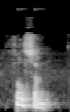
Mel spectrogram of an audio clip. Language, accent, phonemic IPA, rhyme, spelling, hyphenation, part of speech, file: English, Southern England, /ˈfʊlsəm/, -ʊlsəm, fulsome, ful‧some, adjective, LL-Q1860 (eng)-fulsome.wav
- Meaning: 1. Offensive to good taste, tactless, overzealous, excessive 2. Excessively flattering (connoting insincerity) 3. Characterised or marked by fullness; abundant, copious 4. Fully developed; mature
